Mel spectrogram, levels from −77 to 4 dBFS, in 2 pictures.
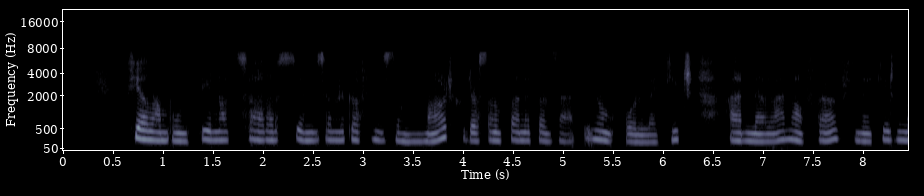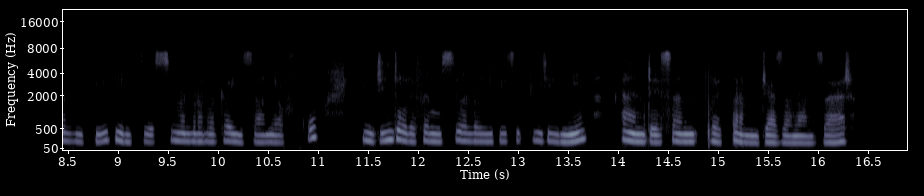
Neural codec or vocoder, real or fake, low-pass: codec, 16 kHz in and 24 kHz out, 0.9 kbps, LongCat-Audio-Codec, fine tuned four codebook decoder; fake; 7.2 kHz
